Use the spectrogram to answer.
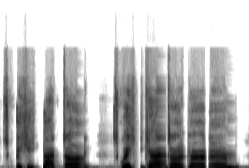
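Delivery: high, squeaky little cat voice; a squeaky toy cat pleading. Acted. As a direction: pitch it up like a tiny cartoon cat. Voicing the squeaky cat character.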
